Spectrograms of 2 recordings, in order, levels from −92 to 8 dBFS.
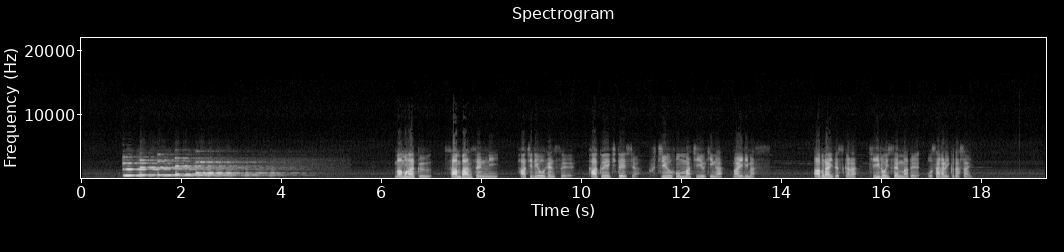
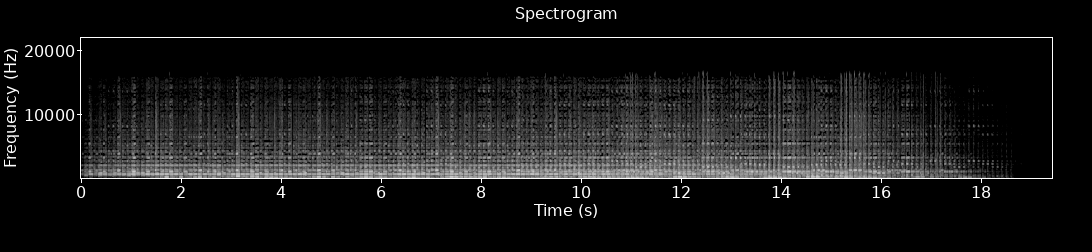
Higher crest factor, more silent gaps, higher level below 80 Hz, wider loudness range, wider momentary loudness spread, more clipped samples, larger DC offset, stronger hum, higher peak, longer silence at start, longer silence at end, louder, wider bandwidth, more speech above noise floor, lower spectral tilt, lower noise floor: about the same, 22 dB vs 18 dB; neither; second, -78 dBFS vs -70 dBFS; first, 8 LU vs 5 LU; first, 20 LU vs 10 LU; neither; neither; neither; first, 0 dBFS vs -6 dBFS; first, 0.85 s vs 0.1 s; about the same, 1.55 s vs 1.65 s; first, -21 LUFS vs -24 LUFS; second, 7.2 kHz vs 16 kHz; about the same, 43 dB vs 43 dB; about the same, -5.5 dB/octave vs -5 dB/octave; second, -64 dBFS vs -69 dBFS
